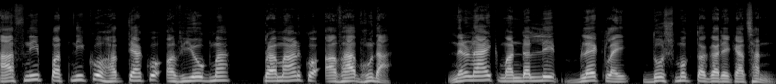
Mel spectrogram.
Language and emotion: Nepali, neutral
